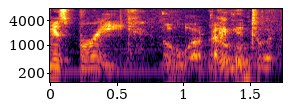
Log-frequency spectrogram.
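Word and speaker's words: Brheeg: The H Okay. is silent. Brieg. Bree.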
